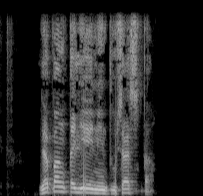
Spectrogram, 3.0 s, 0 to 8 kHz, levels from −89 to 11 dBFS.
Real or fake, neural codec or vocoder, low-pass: real; none; 7.2 kHz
